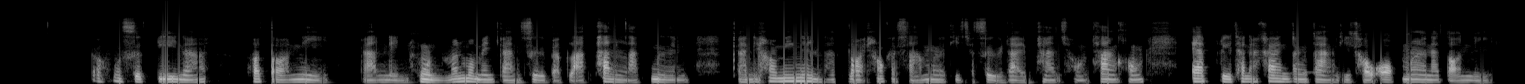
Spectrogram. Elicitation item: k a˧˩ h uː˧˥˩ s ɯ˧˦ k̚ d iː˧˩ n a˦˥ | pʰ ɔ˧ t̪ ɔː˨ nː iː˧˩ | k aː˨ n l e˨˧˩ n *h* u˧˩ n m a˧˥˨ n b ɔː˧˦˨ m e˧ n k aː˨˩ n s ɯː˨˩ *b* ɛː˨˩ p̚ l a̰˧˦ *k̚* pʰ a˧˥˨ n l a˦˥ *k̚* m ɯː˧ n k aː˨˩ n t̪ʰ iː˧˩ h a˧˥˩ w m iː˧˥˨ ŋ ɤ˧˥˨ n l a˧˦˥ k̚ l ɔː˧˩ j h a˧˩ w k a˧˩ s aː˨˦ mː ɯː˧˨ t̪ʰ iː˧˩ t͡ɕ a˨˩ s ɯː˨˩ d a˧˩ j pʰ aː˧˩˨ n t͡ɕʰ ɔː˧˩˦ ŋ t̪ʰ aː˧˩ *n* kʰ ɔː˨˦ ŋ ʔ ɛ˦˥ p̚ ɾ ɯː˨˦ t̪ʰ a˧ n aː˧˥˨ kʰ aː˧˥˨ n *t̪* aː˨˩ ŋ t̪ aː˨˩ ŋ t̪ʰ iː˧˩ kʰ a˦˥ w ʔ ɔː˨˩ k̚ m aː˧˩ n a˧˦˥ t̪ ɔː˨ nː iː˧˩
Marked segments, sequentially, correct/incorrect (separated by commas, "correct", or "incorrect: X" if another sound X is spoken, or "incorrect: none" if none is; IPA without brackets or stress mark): correct, correct, correct, correct, incorrect: ŋ, correct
